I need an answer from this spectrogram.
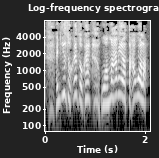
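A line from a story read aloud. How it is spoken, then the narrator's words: Shouting. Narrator (Chinese): 家乔喊的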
